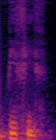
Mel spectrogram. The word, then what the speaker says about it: BIFIF: So it is pronounced BIFIF. So so the acronym for Badagry International Film Culture and Sport Festival. So it's BIFIF.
